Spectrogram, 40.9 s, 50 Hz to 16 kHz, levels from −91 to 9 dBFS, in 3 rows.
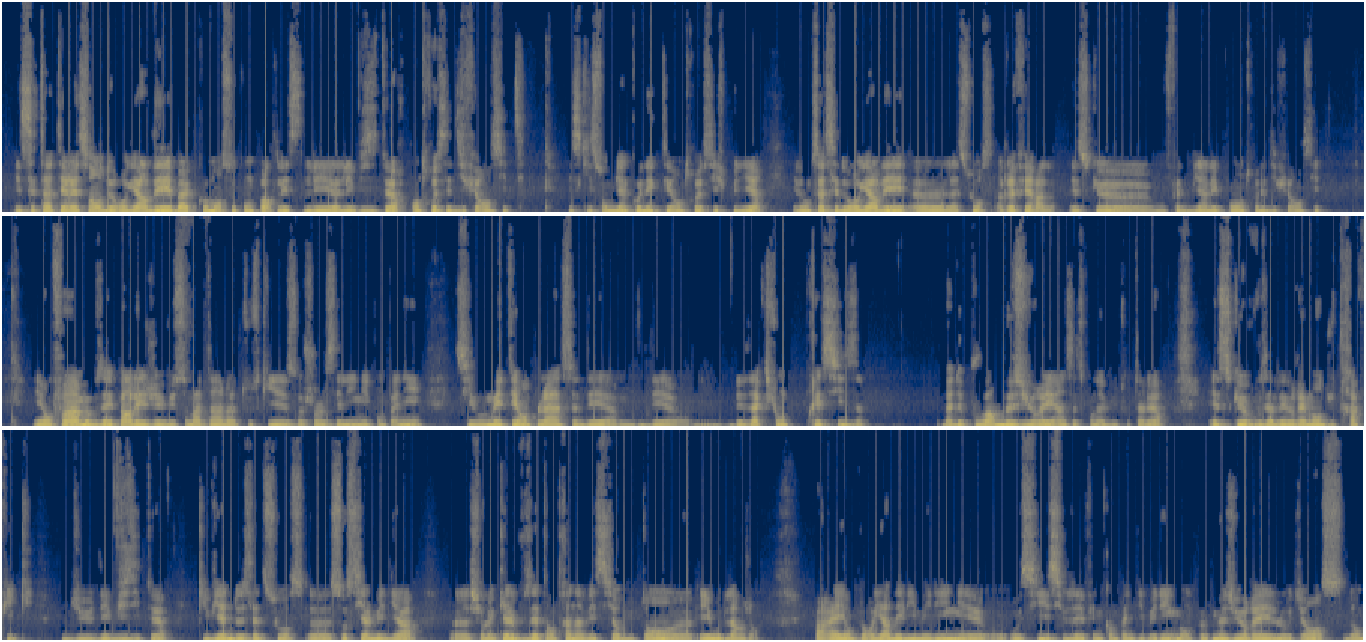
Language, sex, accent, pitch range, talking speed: French, male, French, 90-115 Hz, 215 wpm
